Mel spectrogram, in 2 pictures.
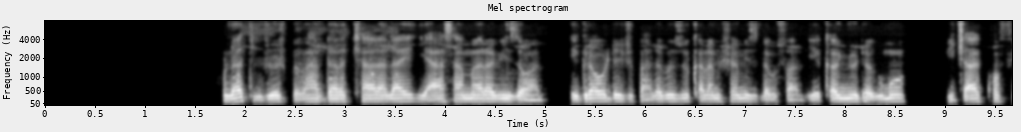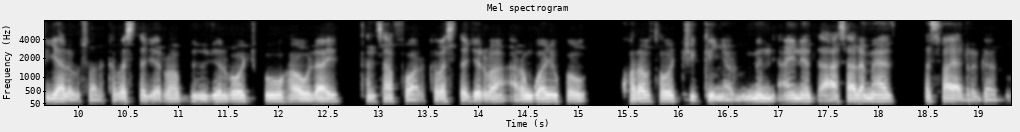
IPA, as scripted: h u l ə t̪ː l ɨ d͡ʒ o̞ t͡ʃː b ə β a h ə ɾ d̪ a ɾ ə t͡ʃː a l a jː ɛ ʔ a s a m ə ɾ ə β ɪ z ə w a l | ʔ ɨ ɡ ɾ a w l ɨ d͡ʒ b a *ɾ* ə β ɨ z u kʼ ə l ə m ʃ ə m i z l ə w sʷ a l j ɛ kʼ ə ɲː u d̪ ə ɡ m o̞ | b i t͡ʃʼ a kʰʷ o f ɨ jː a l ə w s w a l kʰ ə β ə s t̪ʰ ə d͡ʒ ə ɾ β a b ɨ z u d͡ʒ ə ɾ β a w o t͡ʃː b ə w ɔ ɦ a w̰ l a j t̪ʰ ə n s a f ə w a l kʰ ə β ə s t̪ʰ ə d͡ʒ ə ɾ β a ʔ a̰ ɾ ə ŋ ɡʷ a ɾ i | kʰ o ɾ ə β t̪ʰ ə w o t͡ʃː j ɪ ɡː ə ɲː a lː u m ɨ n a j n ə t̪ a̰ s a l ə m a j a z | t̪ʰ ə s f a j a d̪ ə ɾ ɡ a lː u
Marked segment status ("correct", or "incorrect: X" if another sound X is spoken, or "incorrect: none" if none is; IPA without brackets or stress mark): incorrect: l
